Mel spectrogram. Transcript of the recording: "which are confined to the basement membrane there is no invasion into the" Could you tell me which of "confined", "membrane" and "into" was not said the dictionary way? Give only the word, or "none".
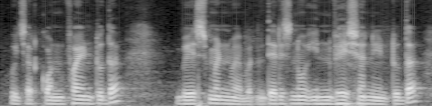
membrane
